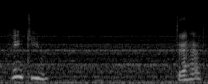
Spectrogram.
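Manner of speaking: put-on high, small, timid little girl; small child voice. Little Mercy thanks her dad, high and small. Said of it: "in a small, quiet voice".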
